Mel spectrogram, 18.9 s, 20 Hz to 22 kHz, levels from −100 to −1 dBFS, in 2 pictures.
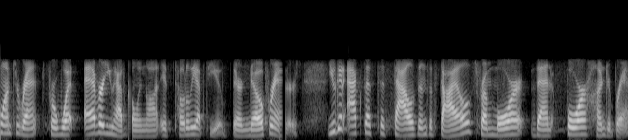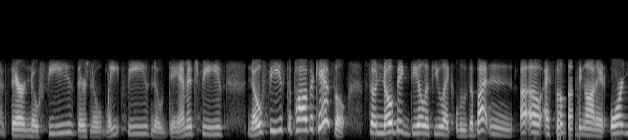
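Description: Packet loss with pitch repetition: lost packets were bridged by replaying the last pitch period. At 1.92 s (60 ms) and 10.90 s (40 ms) this gives a held, buzzy sound; at 4.18 s (100 ms) it fades into silence and the speech returns with a short cross-fade; from 17.78 to 18.10 s, 220 ms of scattered gaps stutter through the telephone-band speech.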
